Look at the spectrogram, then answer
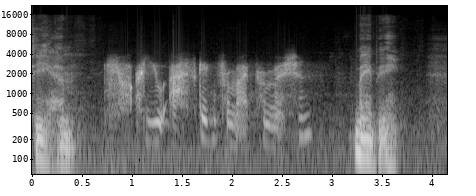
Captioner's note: on phone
